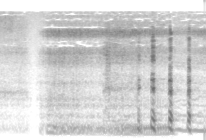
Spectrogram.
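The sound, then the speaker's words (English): A person imitates snoring: a low, gravelly rattle that builds into a few sharp, rhythmic snorting pulses near the end, with no other talking. “I can make snoring sounds anytime you want me to.”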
